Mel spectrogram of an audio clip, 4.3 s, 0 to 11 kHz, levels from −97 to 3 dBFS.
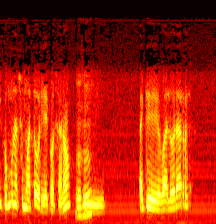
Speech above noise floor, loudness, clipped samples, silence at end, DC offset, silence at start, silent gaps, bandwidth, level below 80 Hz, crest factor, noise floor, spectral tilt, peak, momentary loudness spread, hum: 35 dB; -15 LUFS; under 0.1%; 0.5 s; under 0.1%; 0 s; none; 4.1 kHz; -60 dBFS; 14 dB; -48 dBFS; -9 dB/octave; 0 dBFS; 9 LU; 50 Hz at -50 dBFS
